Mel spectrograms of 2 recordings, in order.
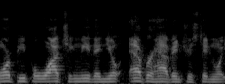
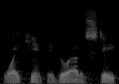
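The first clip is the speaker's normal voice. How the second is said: bitter muttered quote; 9 semitones lower, 12 dB quieter than usual. Retold or imitated. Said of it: "really fucking pissed me off".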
